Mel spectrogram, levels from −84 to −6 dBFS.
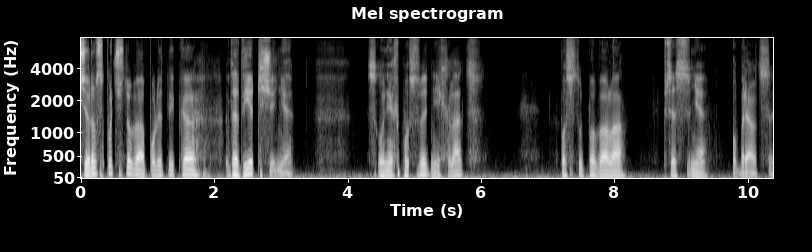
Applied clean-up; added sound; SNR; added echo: neural diffusion model UNIVERSE++.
